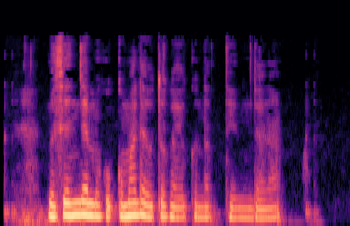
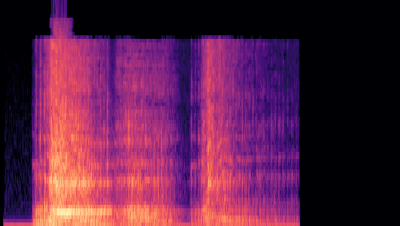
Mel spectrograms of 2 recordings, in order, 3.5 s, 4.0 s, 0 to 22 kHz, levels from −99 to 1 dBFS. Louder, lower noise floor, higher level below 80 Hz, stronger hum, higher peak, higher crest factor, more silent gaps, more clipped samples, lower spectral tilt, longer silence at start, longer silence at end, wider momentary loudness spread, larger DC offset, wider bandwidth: about the same, -14 LUFS vs -12 LUFS; first, -46 dBFS vs -40 dBFS; second, -48 dBFS vs -30 dBFS; neither; about the same, 0 dBFS vs 0 dBFS; about the same, 14 dB vs 16 dB; neither; neither; first, -7.5 dB/octave vs -5 dB/octave; second, 0.05 s vs 0.35 s; second, 0.7 s vs 1.5 s; second, 16 LU vs 23 LU; second, under 0.1% vs 1%; second, 11.5 kHz vs 14.5 kHz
